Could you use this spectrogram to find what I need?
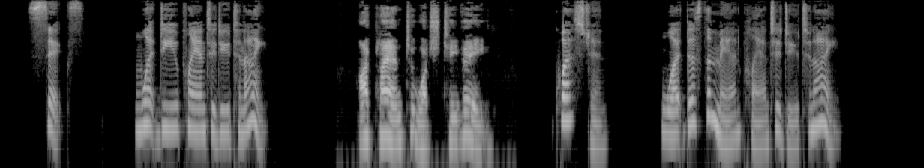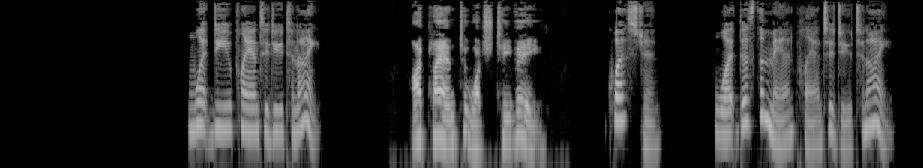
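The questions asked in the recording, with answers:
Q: What does the man plan to do tonight?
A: Watch TV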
